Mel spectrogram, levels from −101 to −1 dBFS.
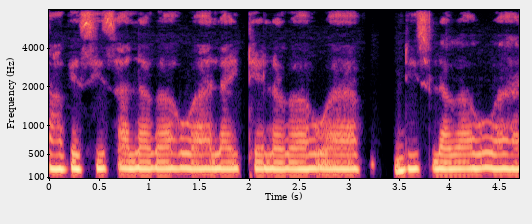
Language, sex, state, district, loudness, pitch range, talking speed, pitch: Hindi, female, Bihar, Araria, -12 LUFS, 245-255 Hz, 190 wpm, 250 Hz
